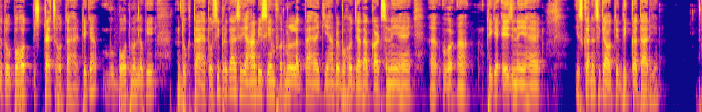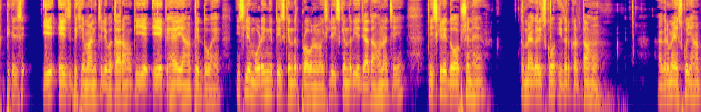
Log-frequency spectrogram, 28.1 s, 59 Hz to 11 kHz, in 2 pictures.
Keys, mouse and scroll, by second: 14.7 click, 16.2 click, 17.7 click, 21.8 Tab, 24.3-25.6 drag, 25.6 Tab, 26.5 click.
